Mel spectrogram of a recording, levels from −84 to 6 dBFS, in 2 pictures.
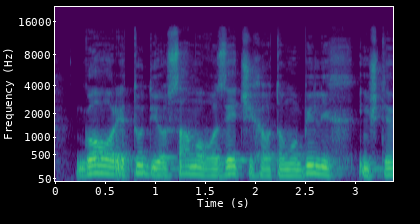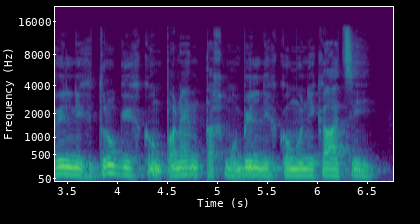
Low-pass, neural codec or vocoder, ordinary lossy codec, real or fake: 14.4 kHz; vocoder, 44.1 kHz, 128 mel bands every 256 samples, BigVGAN v2; none; fake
